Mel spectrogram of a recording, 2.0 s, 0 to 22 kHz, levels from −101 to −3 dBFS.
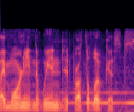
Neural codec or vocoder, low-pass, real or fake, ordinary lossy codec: none; 7.2 kHz; real; Opus, 24 kbps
